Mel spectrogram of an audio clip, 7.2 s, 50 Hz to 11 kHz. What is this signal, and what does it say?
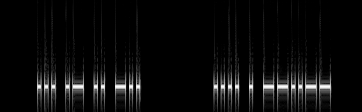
Morse code, heard as a keyed tone, about 17 wpm, 700 Hz. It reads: SAID HE,
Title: 3x Word-Spacing - Sentences from Top 500 Words - 17wpm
